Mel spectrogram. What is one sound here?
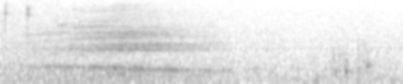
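A middle-aged man slurps from a mug.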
